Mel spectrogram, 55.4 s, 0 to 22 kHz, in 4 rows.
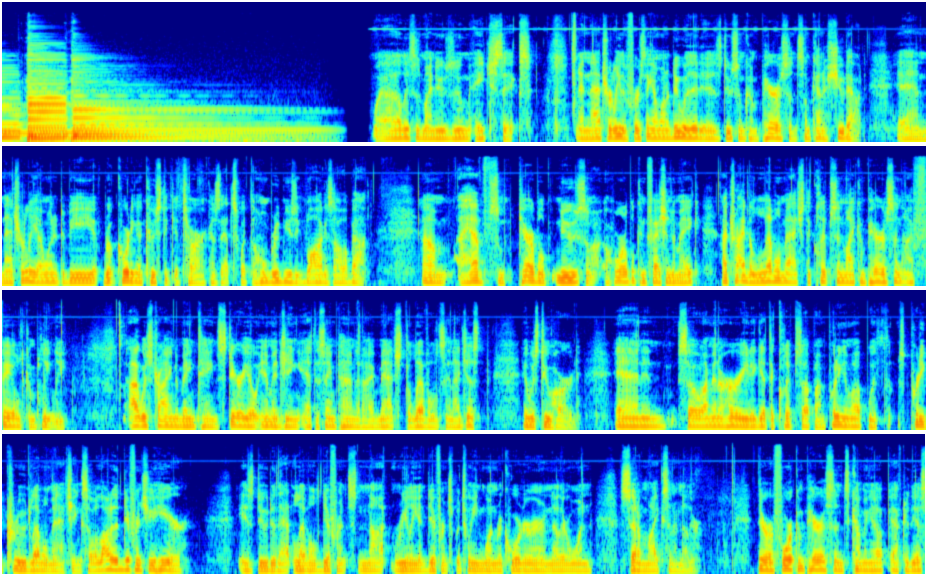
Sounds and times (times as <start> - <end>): Speech: 5.6 - 8.0, 8.6 - 19.4, 20.1 - 28.7, 29.5 - 44.4, 45.1 - 52.1, 52.9 - 55.4.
